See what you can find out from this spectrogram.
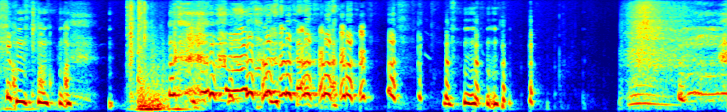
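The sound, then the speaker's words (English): A door slams shut with a single loud thud, surrounded by bursts of people laughing and chuckling before and after. “The door slams.”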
